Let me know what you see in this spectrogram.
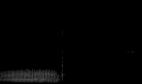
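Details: Boston Terrier born October 2019, asleep during a late-night livestream and snoring: a low, rattling, vibrating breath of about half a second, then a click and quiet. Ordinary canine snoring.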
